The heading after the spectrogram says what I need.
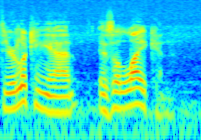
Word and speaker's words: lichen: Well, in many cases, what you're looking at is a lyken. It's pronounced lychen in the American English and lichen rhyming with kitchen in British English.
